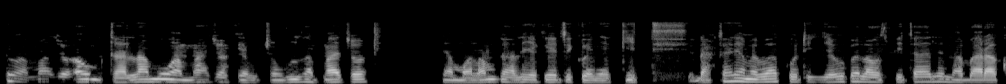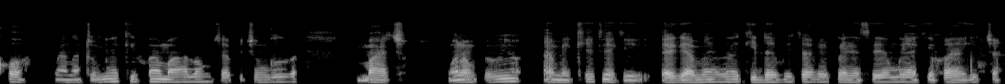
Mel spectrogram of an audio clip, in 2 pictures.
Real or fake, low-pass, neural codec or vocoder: real; 7.2 kHz; none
